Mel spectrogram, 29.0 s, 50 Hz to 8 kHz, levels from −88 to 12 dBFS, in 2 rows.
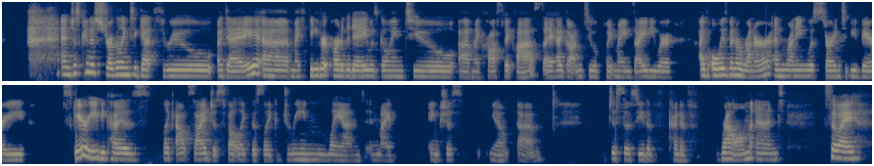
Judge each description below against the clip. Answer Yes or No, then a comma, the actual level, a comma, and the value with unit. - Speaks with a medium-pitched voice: Yes, medium, 180 Hz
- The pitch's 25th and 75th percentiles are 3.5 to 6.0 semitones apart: No, average, 3.1 semitones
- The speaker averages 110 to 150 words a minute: Yes, average, 145 wpm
